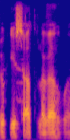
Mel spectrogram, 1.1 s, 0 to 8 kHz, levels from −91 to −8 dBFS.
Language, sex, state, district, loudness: Hindi, male, Uttar Pradesh, Etah, -28 LUFS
